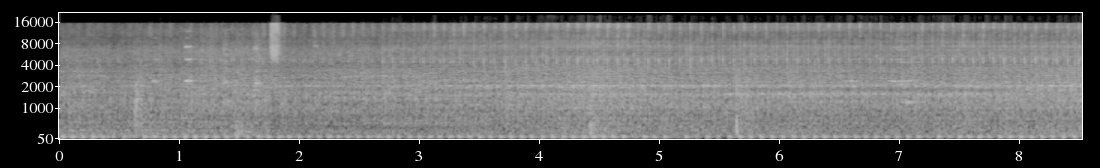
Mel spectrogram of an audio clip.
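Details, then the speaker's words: Yamaha FZS V2 at 437 km, idling: light, uneven metallic ticking over the low engine thump from loose tappets and a slack timing chain, blamed on rough riding without a proper break-in period; tappet and timing chain adjustment needed. "Sound টেপিড, timing chain loose হয়ে গেছে। গাড়িটা রাফ চালার কারণে লুজ হয়ে গেছে।"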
